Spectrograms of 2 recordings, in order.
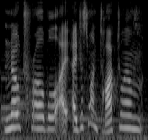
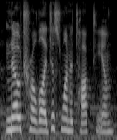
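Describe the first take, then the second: First: It is said in a more professional way. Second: It is said in a casual, offhand way.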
